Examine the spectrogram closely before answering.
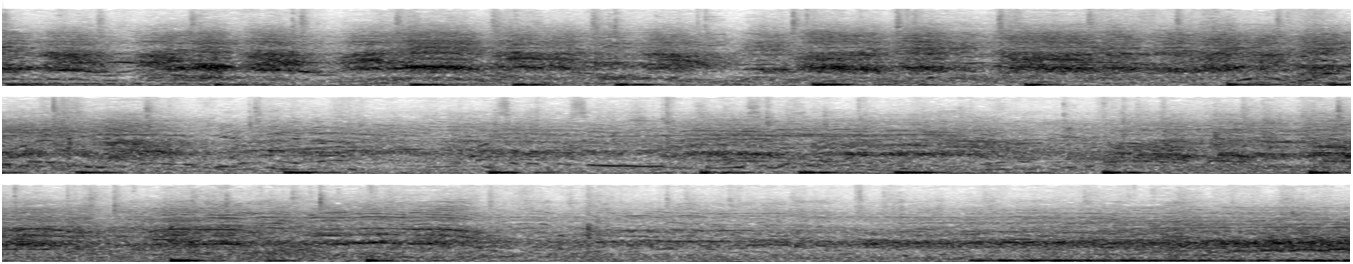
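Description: A large outdoor protest march crowd at the courthouse chants and shouts slogans in a steady rhythmic cadence, many voices rising together in repeated bursts, loud and continuous throughout.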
